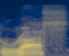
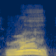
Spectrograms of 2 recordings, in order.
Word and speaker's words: Ruse: He said, it's not Russ. It's Ruse. Blues. Yes, Ruse. Ruse.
